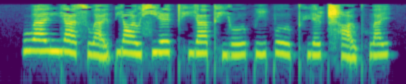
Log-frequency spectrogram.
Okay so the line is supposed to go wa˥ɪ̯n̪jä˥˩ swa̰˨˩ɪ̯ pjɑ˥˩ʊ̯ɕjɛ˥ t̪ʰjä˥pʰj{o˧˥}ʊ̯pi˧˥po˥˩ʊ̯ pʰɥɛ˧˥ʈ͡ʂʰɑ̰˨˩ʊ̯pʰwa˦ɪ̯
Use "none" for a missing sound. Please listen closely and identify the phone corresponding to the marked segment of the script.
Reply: o˧˥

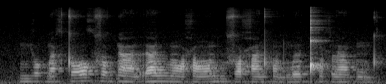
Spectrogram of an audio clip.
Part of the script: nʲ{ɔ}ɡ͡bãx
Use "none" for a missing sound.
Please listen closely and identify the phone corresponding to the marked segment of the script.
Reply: ɔː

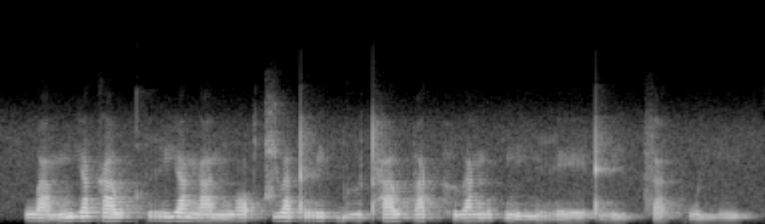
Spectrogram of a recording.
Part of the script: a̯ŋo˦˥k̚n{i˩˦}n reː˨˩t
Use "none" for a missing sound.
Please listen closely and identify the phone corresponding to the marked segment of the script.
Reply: i˨˩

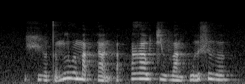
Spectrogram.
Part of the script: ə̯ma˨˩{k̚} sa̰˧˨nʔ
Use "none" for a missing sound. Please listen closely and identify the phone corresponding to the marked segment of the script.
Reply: k̚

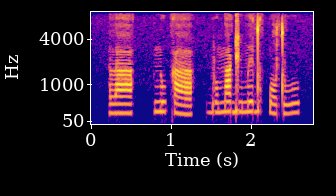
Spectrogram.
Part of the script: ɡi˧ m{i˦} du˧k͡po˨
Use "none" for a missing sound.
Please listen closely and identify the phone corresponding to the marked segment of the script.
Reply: e˦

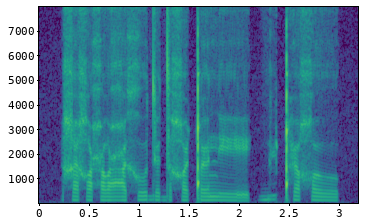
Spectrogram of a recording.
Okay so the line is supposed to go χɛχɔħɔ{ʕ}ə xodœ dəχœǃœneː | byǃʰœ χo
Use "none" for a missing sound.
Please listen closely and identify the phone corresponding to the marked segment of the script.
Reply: ʕ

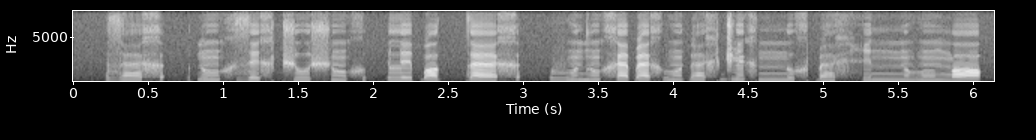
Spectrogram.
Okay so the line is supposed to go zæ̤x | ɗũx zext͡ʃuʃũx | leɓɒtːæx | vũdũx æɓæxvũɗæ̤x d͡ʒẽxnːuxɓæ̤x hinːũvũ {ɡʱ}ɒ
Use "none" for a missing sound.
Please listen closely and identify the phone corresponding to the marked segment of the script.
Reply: ŋ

